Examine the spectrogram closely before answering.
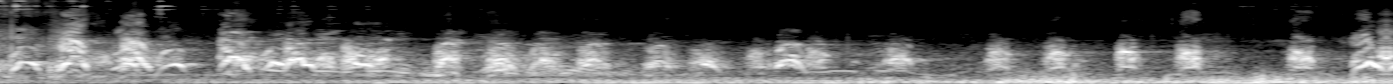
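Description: Small dogs yapping in quick succession, short high barks several a second with hardly a break, as they run along a chain-link fence.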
